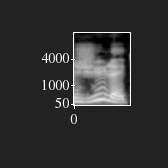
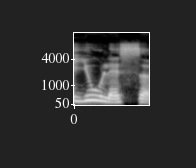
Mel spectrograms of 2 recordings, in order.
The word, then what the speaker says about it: Jules: comment ils disent Jules Roule euh, non, non, non, c'est plus jules Joule, alors la, prononciation vraiment littérale, ce serait Youless, ce qui est un petit peu très très loin de mon Jules.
